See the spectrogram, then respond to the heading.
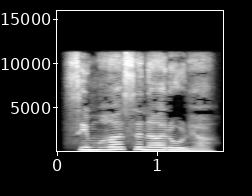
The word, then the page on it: ಸಿಂಹಾಸನಾರೂಢೆ: Kannada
